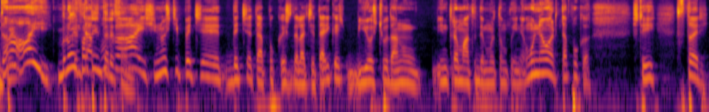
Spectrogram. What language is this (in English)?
Romanian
